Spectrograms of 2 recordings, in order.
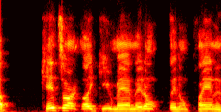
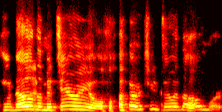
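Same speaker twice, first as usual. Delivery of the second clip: imitated exasperated teacher, pitched up; higher, mock-frustrated appeal to a pupil; 7 semitones higher than usual. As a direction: act out a teacher at wit's end. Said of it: "she used to get so frustrated with me".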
